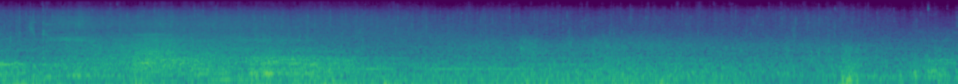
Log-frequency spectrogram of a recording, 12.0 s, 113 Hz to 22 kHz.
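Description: Storm in the video game Senua's Saga: Hellblade 2, with steady heavy rain and deep rolling thunder that swells and fades throughout, plus a sharper thunder crack near the end, loud and continuous with no talk.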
